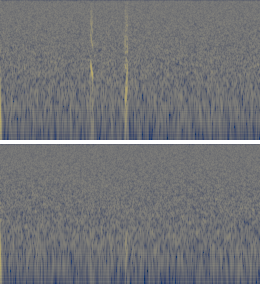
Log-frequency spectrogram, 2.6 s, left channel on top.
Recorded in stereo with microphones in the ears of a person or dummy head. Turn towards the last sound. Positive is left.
No sound to turn to.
